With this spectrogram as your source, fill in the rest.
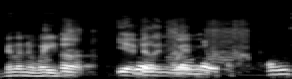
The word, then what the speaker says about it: Villanueva: verse, and you're fighting Arthur Villanova. Is that how you say his name? Villanueva.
